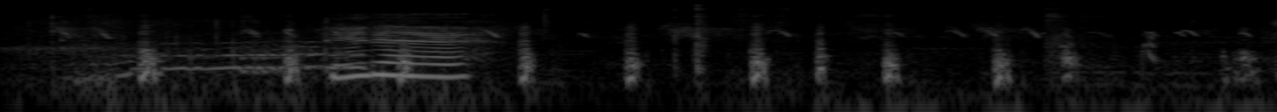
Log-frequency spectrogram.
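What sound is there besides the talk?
chicks and chickens clucking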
